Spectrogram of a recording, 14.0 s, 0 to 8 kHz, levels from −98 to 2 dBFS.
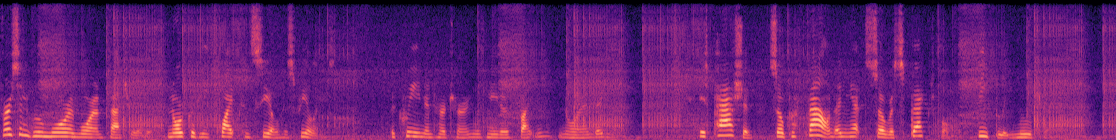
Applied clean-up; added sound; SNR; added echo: none; Squeak; 19 dB; none.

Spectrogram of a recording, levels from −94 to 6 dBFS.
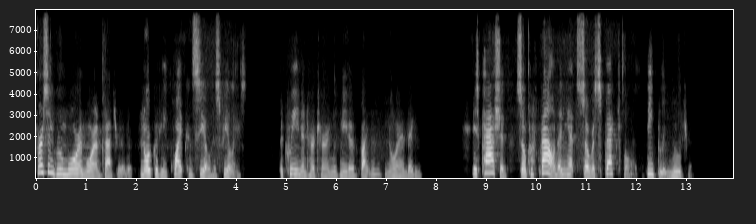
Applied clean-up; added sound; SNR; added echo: neural mask model Resemble Enhance denoiser.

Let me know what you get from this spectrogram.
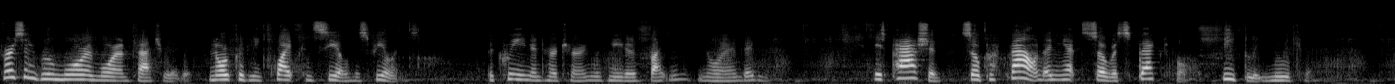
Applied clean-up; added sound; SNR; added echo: neural separator model SepFormer DNS4.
